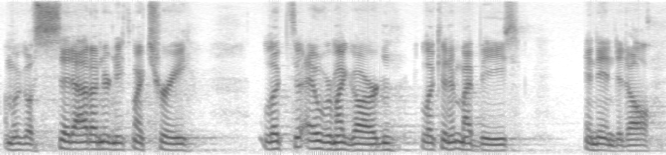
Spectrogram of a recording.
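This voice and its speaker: A middle-aged man shares a folksy, plain-spoken testimony in a church hall, recounting his story with self-deprecating humor. His voice is mid-range with fairly even intonation and a moderate pace, heard through the hall's long reverb.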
